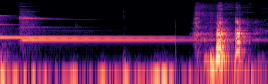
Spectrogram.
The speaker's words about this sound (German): Hat man die, die Klingel ist auch noch mit drin.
